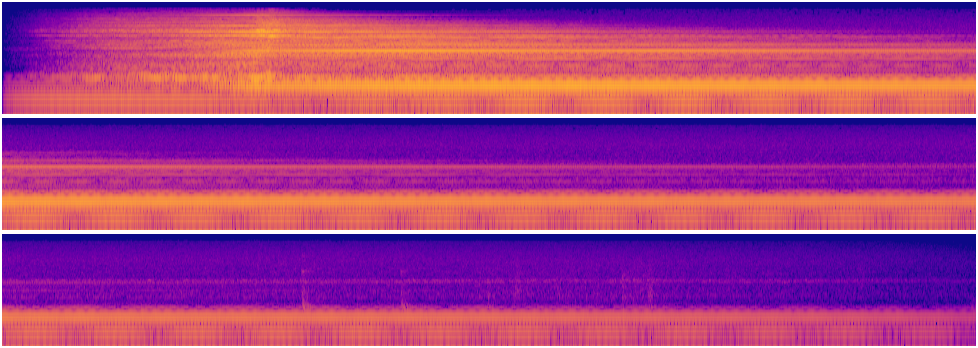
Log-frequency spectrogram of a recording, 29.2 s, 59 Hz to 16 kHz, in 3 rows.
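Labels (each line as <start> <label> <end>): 0.0 A cymbal swells. 26.1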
